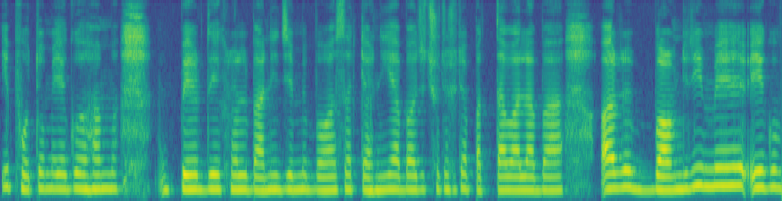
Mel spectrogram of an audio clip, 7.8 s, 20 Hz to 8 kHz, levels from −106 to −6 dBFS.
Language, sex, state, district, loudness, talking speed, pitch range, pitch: Bhojpuri, female, Uttar Pradesh, Gorakhpur, -19 LUFS, 190 wpm, 200-220 Hz, 210 Hz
